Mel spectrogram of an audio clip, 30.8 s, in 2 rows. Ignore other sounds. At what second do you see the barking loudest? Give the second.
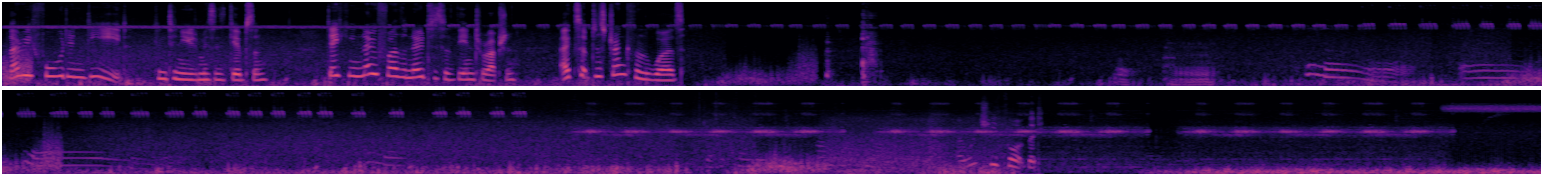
13 s.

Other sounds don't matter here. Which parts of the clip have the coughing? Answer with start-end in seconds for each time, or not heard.
8.2-8.8.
